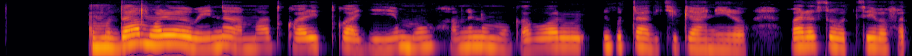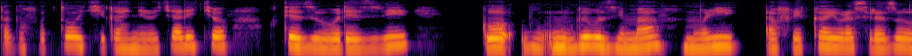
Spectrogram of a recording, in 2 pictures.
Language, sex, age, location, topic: Kinyarwanda, female, 18-24, Huye, health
